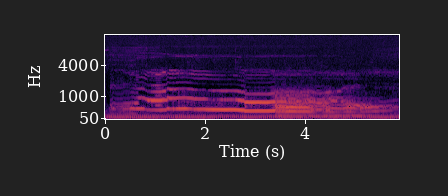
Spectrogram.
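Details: Female cocker spaniel kept as a pet, making a lot of noise in a drawn-out singing howl: long sustained tones that hold steady, drop in pitch, then waver and break into rougher, wobbling notes toward the end.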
